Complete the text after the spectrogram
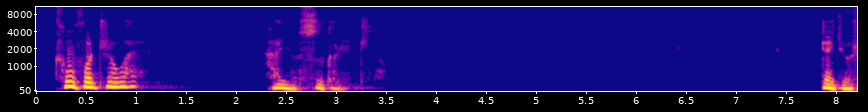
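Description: An elderly man speaks calmly into a microphone, in short phrases with pauses.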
